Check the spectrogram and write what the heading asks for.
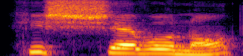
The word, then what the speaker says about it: חִשְּׁבֹנוֹת: Hishshevonot, this is, okay, because there is a dagesh in the shin, and therefore you say hishshe, slightly you pronounce the shva, hishshevonot, whereas this is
